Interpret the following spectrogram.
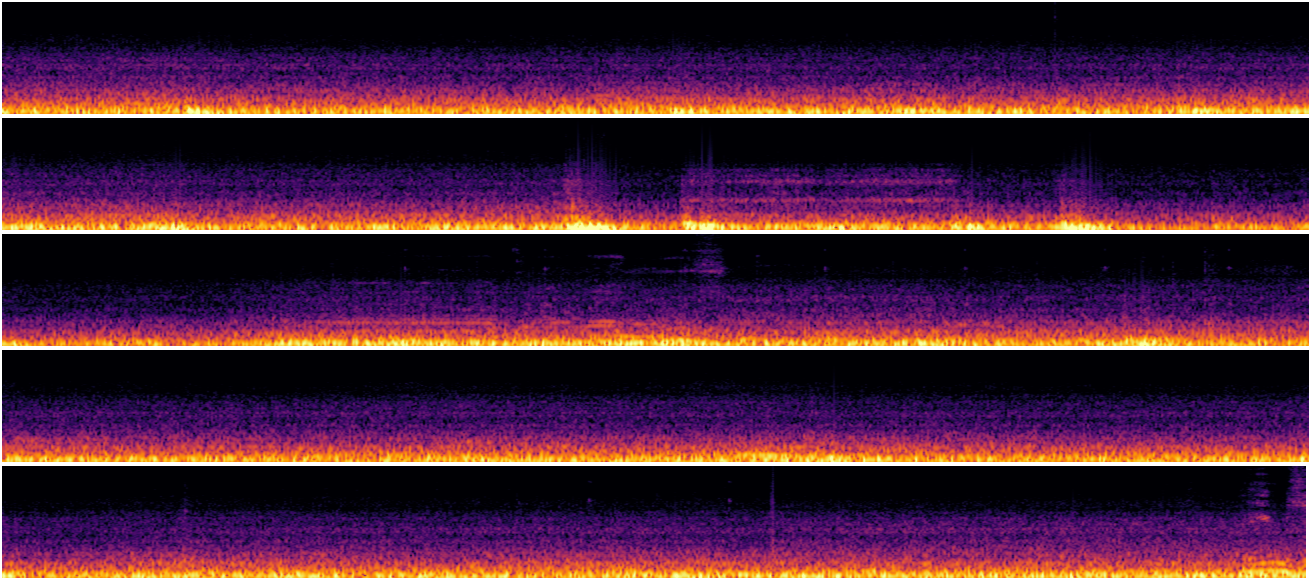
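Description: Steady low road and engine noise of a car cruising at highway speed, heard from inside the cabin. A few louder bumps come about ten to twelve seconds in.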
